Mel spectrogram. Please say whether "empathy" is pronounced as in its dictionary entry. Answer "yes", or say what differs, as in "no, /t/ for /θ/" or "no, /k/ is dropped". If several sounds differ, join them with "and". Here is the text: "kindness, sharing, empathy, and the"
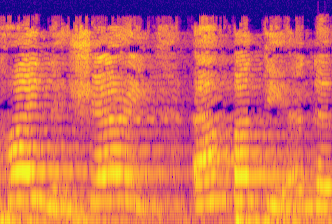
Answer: no, /t/ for /θ/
